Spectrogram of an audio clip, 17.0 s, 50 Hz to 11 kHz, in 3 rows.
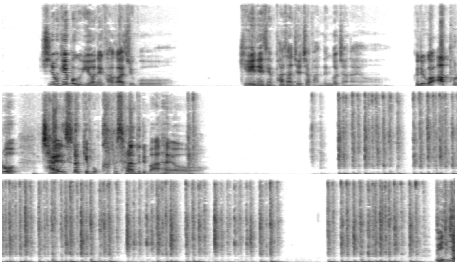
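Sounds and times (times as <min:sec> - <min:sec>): fast typing on keyboard: 0:08.0 - 0:08.2, 0:09.6 - 0:17.0.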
